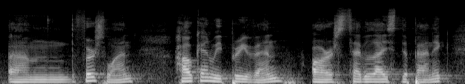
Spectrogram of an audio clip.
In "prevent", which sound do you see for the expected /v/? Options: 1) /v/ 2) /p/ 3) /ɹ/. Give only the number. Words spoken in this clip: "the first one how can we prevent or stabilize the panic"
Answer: 1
